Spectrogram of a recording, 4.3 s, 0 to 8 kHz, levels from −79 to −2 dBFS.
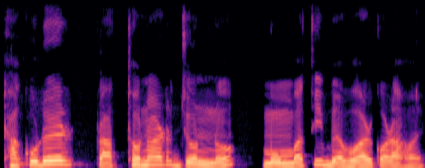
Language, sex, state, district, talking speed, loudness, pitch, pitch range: Bengali, male, West Bengal, North 24 Parganas, 100 wpm, -14 LUFS, 160 Hz, 150-185 Hz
